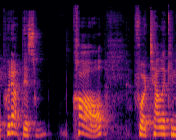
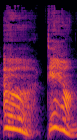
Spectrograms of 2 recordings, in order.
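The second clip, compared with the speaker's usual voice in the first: mock frustrated groan; 9 semitones higher than usual. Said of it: "she's just like".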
